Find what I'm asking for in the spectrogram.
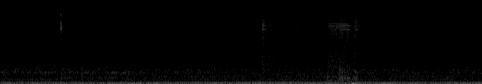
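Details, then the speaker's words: Retevis RT97S/Midland MXR10 GMRS repeater interface board with USB-to-DB9 adapter for Zello: a few sharp, light relay clicks as the adapter is plugged in, which is normal. "Also, when you plug it in too, you may hear the relay click, and that's normal."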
